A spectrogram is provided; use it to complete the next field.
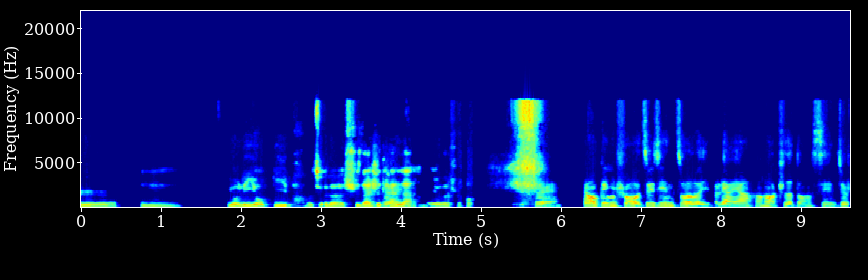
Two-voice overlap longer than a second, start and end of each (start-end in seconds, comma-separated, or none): none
